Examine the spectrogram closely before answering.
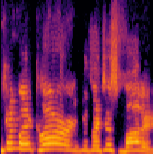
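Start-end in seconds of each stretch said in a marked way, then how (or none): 0.1-1.0 mock scream. Owner screaming over wrecked car, mock outrage. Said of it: "he starts screaming at me". 1.2-2.0 high-pitched retold outrage; mock frantic outrage. Owner losing it over new car, mock frantic. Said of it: "He's losing his mind".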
